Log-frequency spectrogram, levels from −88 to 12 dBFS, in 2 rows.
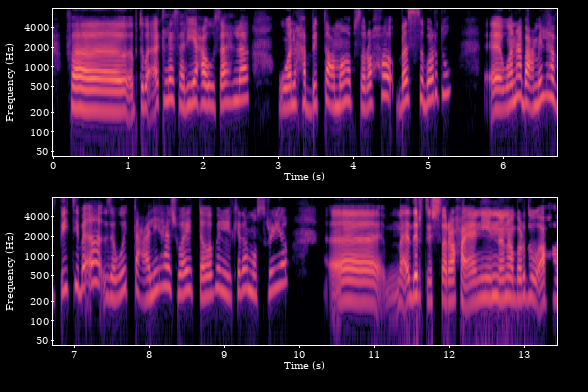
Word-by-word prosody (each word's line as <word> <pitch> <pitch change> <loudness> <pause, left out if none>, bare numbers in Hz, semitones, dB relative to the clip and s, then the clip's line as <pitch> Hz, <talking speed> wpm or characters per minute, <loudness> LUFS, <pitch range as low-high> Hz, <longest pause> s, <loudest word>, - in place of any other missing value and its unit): فبتبقى 220 -1 +3
أكلة 305 +2 -2
سريعة 270 0 0
وسهلة، 280 +5 -1 0.4
وأنا 250 +3 -1
حبيت 260 -1 -5
طعمها 255 +4 0
بصراحة، 295 +7 -3
بس 285 +6 -1
برضو 375 +7 -4 0.5
آآ، 225 0 +5
وأنا 270 +10 +2
باعملها 295 +5 +1
في 240 - -19
بيتي 305 +4 -2
بقى 355 +4 +1 0.2
زودت 235 +7 -8
عليها 285 +12 -4
شوية 275 0 -3
توابل 250 +4 -4
كده 295 +3 -5
مصرية، 290 +6 -6 0.6
آآ، 205 - +3 0.2
ما - - -1
قدرتش 225 -3 +4
صراحة 205 0 +3
يعني 220 +4 +2
إن 240 -1 +3
أنا 225 +2 +3
برضو 220 +1 -4
اح - - +2
255 Hz, 140 wpm, -23 LUFS, 225-300 Hz, 0.6 s, آآ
